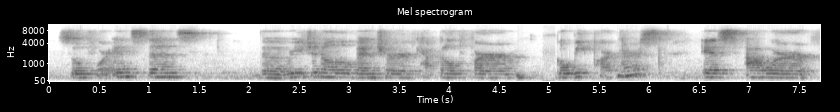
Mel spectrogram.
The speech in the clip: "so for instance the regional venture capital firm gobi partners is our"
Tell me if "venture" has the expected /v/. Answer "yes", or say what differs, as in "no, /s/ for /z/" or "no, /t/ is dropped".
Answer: yes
